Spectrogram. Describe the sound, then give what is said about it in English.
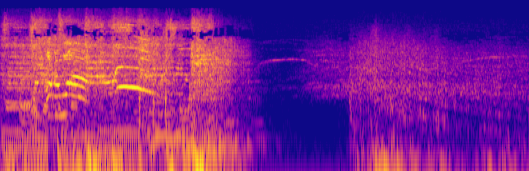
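A performer shouts for New York over a loud live band crashing to a final hit at the end of a concert, then the music drops away into a wash of roaring crowd noise and cheering. “He calls for the end on the one and we get thunder and he shouts for New York and a fun.”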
